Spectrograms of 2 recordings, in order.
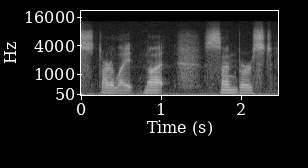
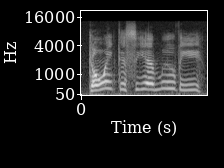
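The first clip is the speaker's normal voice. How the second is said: blurted, high and loud; hasty high-pitched eager blurt; much too quickly; 13 semitones higher, 9 dB louder than usual. Acted. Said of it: "Twilight said much too quickly".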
